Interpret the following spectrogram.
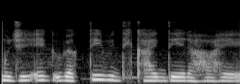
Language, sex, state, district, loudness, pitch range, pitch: Hindi, female, Arunachal Pradesh, Papum Pare, -16 LUFS, 170-190 Hz, 175 Hz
